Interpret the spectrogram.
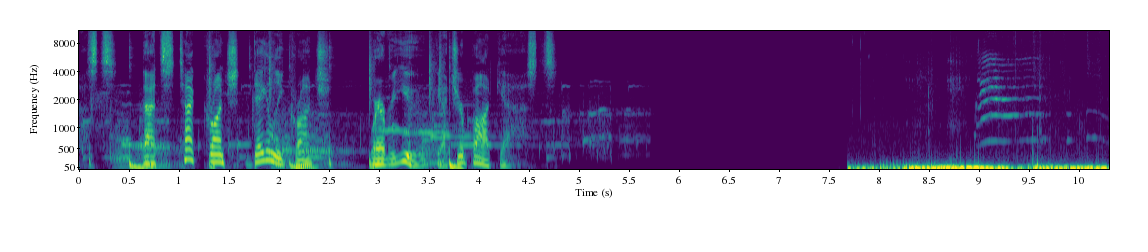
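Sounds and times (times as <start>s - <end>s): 
speech: 0.1s - 4.8s
domestic male cat meowing: 9.0s - 9.8s.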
